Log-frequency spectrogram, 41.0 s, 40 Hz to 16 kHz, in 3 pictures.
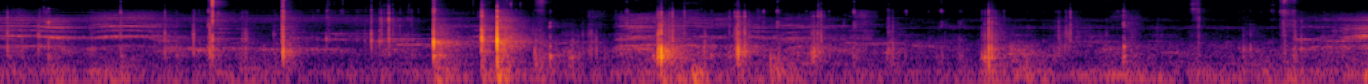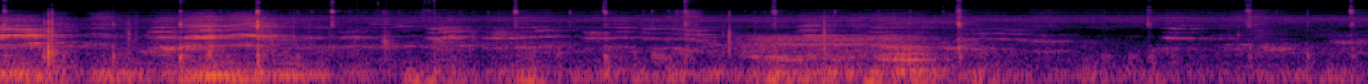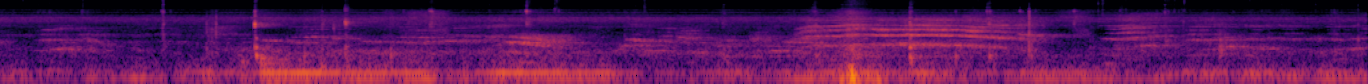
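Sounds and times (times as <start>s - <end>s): clay being chewed: 0.0s - 23.6s, 29.0s - 33.4s
mouth click from chewing: 1.7s - 4.6s, 5.3s - 13.1s, 29.0s - 31.9s.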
